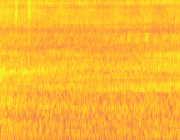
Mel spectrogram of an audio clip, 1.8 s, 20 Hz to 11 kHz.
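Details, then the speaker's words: LG 6000 BTU window air conditioner just started, recorded from outside facing the compressor: even, steady fan whoosh over a low compressor hum, no rattles or squeals, normal running. "There it is, up and running."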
